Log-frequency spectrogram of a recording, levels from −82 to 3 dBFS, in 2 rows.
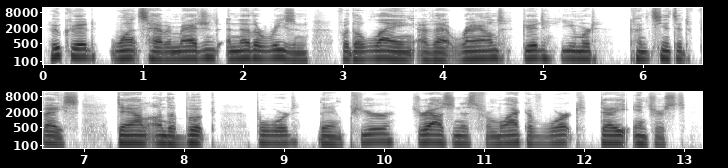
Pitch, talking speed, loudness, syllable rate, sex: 120 Hz, 140 wpm, -20 LUFS, 4.1 syllables/s, male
